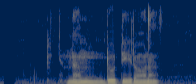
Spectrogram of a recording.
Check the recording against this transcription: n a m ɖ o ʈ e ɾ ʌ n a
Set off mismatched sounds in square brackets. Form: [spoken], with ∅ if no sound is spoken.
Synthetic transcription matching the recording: n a m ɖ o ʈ [i] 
